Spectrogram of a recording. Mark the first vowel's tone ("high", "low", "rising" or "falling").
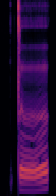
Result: rising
